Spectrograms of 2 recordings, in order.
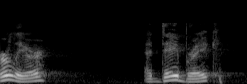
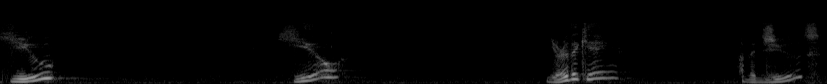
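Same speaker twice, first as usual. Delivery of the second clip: astonished disbelief; 4 semitones higher, 9 dB quieter, slower than usual. Acted. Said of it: "Pilate is astonished".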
